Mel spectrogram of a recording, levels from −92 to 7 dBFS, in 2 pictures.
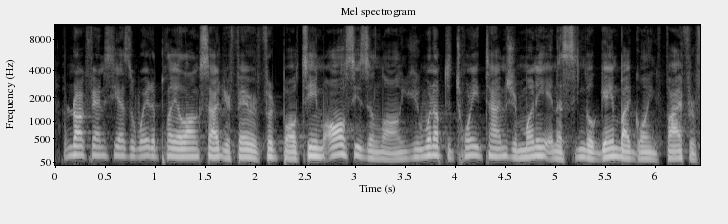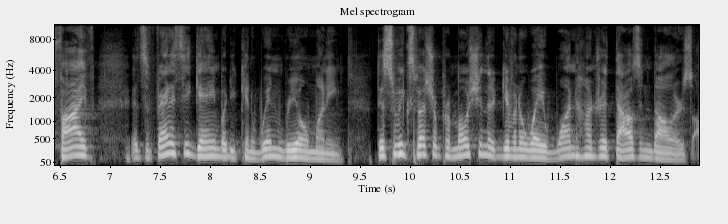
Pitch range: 110-145 Hz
